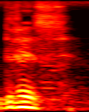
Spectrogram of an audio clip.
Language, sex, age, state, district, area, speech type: Hindi, male, 60+, Uttar Pradesh, Mau, rural, read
